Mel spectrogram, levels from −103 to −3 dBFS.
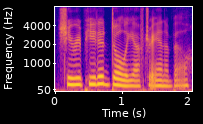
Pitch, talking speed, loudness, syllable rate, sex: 210 Hz, 145 wpm, -15 LUFS, 5.6 syllables/s, female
